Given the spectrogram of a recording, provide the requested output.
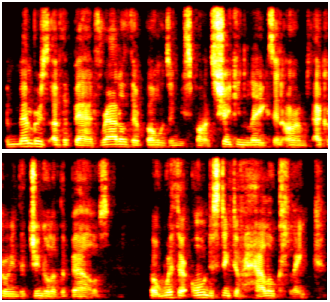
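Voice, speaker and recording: A man's voice: medium pitch, steady tone, normal speed, husky, highs cut off. A man reading stage directions as scripted narration at a live table read. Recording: faint background noise.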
